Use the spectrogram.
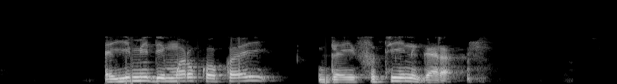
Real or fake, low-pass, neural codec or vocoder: real; 3.6 kHz; none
